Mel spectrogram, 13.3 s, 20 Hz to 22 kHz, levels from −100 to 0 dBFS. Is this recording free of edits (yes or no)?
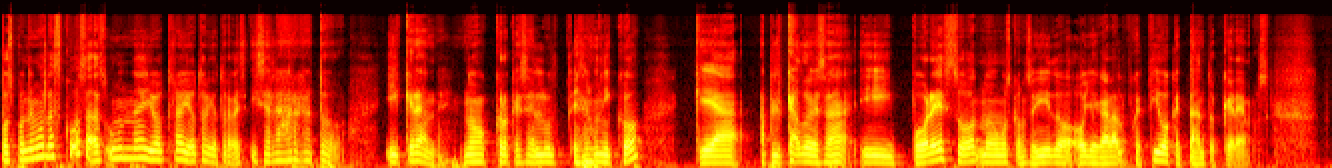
yes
